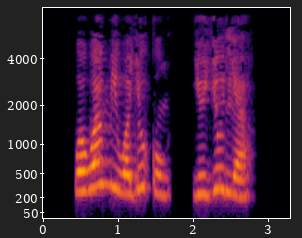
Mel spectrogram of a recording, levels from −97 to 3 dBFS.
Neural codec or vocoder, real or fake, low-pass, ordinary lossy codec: none; real; 7.2 kHz; MP3, 32 kbps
